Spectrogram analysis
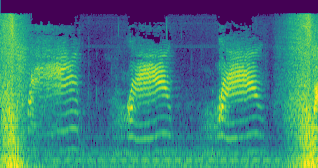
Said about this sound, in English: If you haven't heard the Scouse cat, just listen. Just listen to it. It's amazing.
